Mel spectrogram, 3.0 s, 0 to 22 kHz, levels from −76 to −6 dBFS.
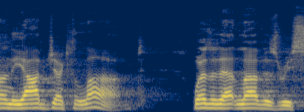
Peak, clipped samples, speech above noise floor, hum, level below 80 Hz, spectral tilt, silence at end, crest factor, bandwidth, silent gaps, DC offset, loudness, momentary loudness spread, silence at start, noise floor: -2 dBFS; under 0.1%; 42 dB; none; -66 dBFS; -6.5 dB/octave; 0 s; 16 dB; 12.5 kHz; none; under 0.1%; -17 LUFS; 9 LU; 0 s; -58 dBFS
